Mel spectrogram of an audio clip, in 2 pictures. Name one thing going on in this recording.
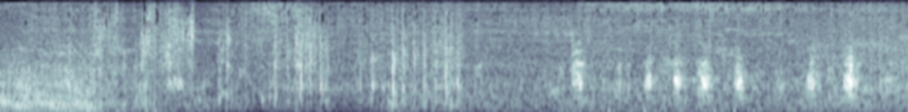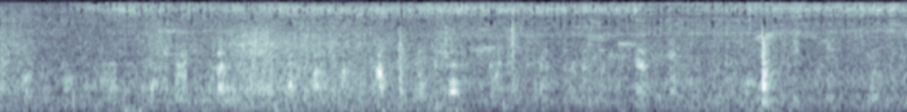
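Water sprays and splashes from a hose onto the ground.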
